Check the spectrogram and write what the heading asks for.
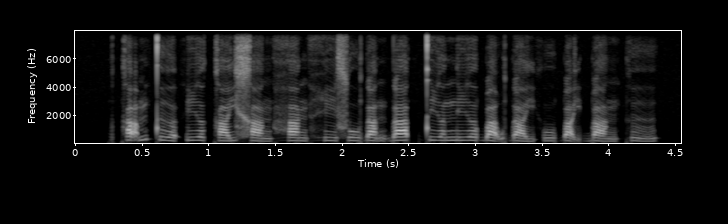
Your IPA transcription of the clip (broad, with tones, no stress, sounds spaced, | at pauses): k a̰˧˥ m t̪ ɨ˨˩ ə̯ ʔ i˧ ə̯ k a˨˦ j x a˧˩ ŋ h a˨˩ ŋ h i˨˩ s u˨˩ ɗ a̰˧˨ n ɗ aː˦˥ t̚ t̪ i˧ ə̯ n i˧ ə̯ ɓ a̰˧˨ w ɗ a˧˩ j ʔ u˨˩ ɓ a̰˧˨ j ɓ a˧˩ ŋ k ɨ˧˩˨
